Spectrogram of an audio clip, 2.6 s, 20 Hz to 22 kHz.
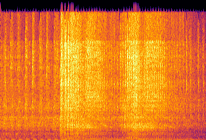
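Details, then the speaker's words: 2017 Suzuki DR-Z400S after priming the carburetor, old fuel left in carb during storage: catches and flares unevenly, revs surge and sag without settling to idle; lean stumbling, owner plans fuel screw at three turns. "i think i need to go to that three turns on the fuel screw so i'll do that off camera with my special tool"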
